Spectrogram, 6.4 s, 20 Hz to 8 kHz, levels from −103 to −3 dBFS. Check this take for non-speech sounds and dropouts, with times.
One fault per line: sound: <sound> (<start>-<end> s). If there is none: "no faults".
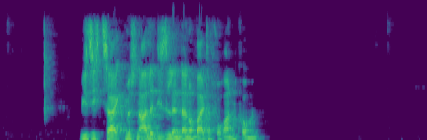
no faults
